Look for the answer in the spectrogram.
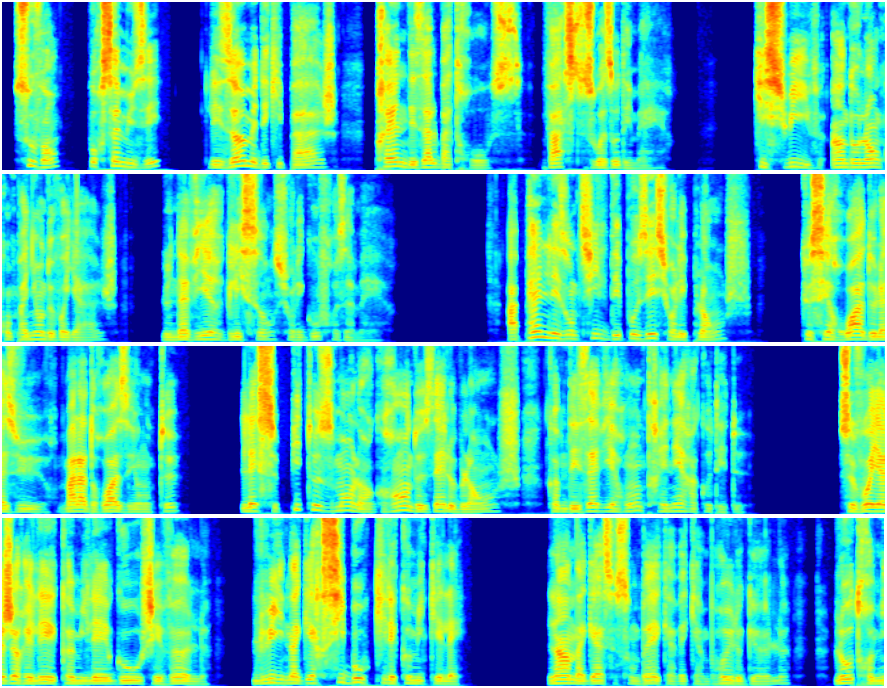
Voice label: French Poem

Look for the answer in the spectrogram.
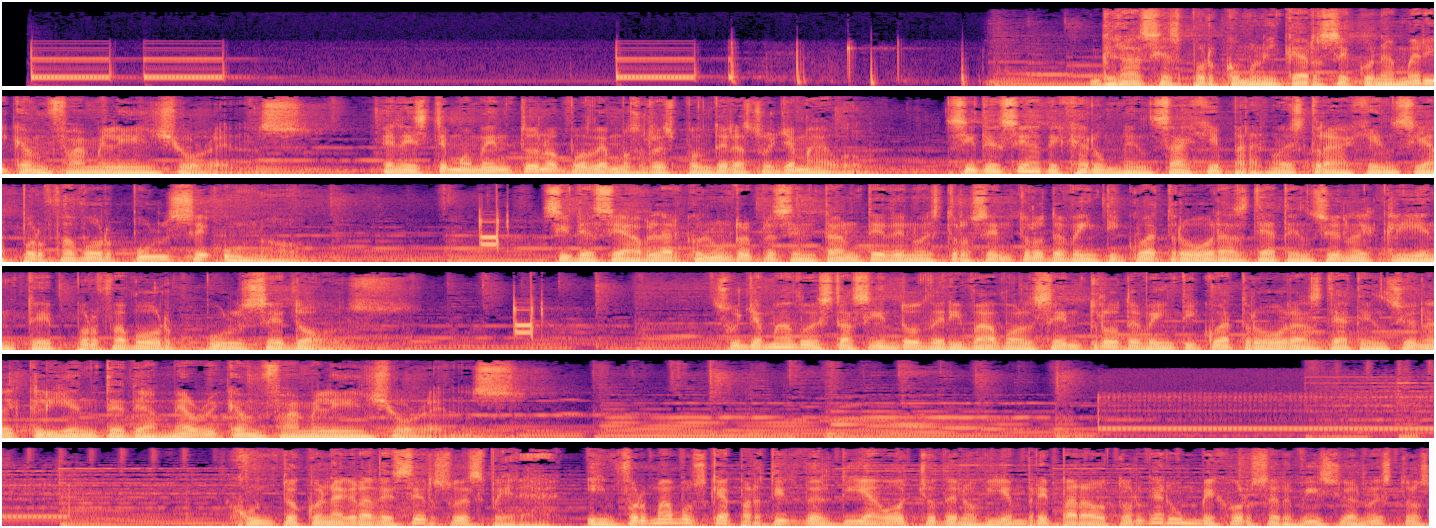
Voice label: Spanish Chilean Ivr Narration

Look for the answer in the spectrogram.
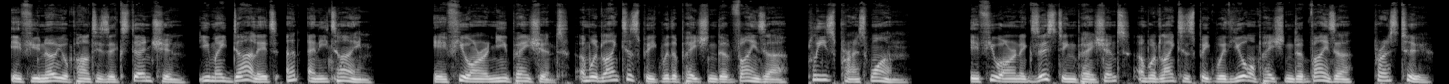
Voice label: business phone system

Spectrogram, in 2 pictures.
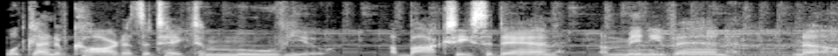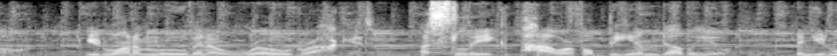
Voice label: Energetic

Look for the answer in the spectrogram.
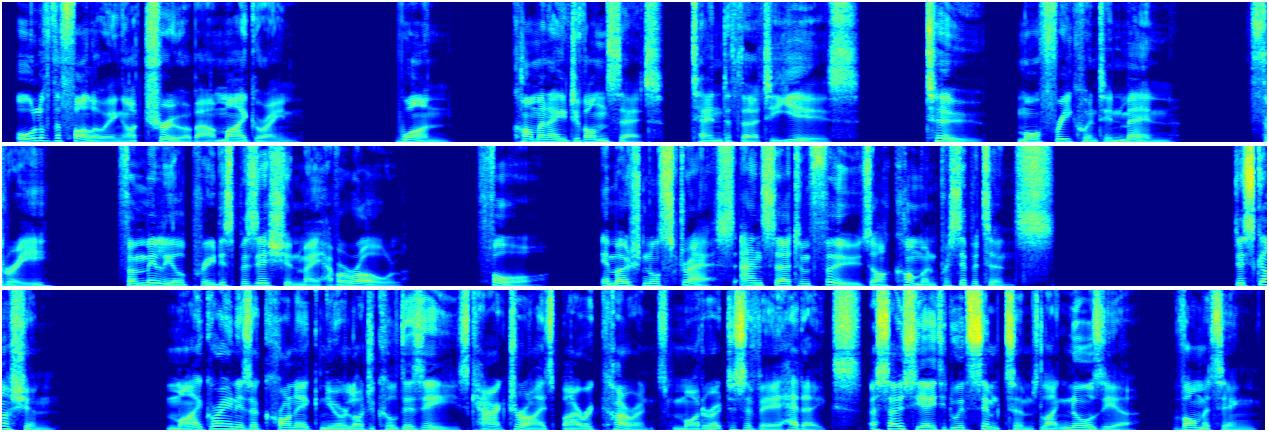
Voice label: Audiobook Sample; Migraine Training

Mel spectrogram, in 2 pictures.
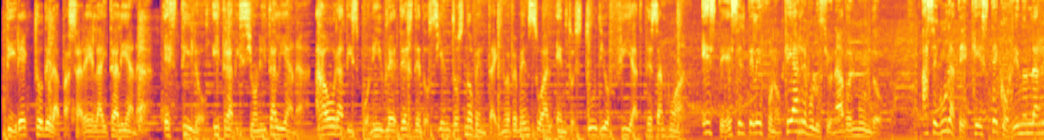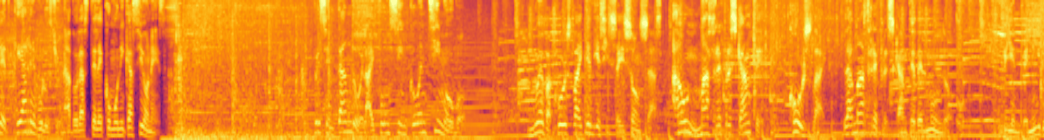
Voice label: Commercials

